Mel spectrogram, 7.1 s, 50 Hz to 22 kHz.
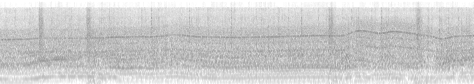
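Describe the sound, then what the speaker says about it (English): Super 1600 rally car engines rev and whine loudly and continuously in Colin McRae: DiRT, pitch rising and falling with gear changes, with occasional bumps and tire noise. "These cars sound great, don't they? Super 1600s."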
